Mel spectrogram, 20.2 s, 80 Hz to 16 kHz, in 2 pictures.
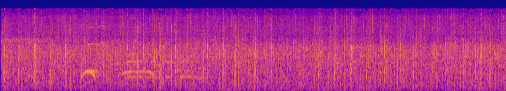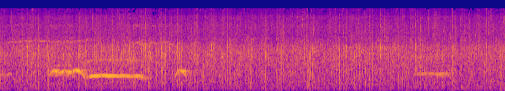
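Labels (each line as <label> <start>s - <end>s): A group of people claps their hands in a steady pattern. 0.0s - 20.2s
One person is cheering loudly. 1.5s - 2.2s
People cheer briefly. 2.4s - 4.3s
People are cheering. 11.0s - 13.3s
One person is cheering loudly. 13.6s - 14.1s
People are cheering. 18.3s - 19.3s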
